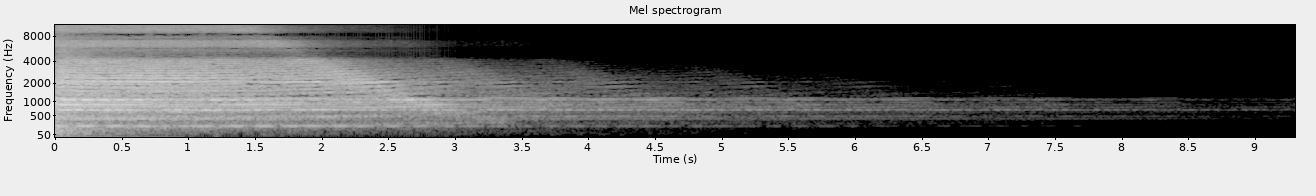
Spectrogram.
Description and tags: synth effect hit 2
cymbal, hit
